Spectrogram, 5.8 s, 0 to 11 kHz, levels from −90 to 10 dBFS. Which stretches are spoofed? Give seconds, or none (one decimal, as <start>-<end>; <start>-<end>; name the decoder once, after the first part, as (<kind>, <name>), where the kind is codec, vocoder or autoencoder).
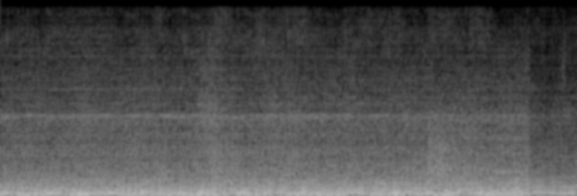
0.0-0.5 (vocoder, Vocos); 1.1-5.8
